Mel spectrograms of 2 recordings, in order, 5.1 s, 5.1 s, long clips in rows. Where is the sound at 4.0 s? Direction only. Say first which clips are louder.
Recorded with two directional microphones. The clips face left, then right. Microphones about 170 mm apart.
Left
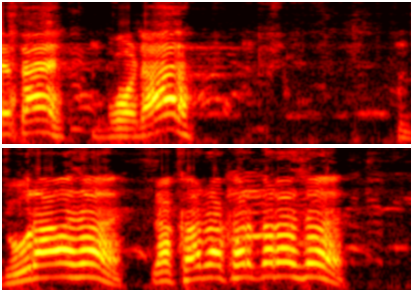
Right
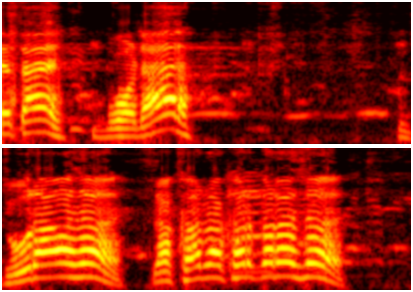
Right 1 dB; centre (ahead or behind).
